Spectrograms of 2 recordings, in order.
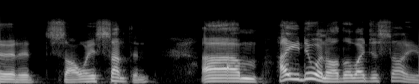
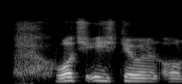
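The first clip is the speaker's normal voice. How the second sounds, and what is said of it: Put-on accent imitating another person. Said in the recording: “I'm trying to put on an accent like Daniel Craig.”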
